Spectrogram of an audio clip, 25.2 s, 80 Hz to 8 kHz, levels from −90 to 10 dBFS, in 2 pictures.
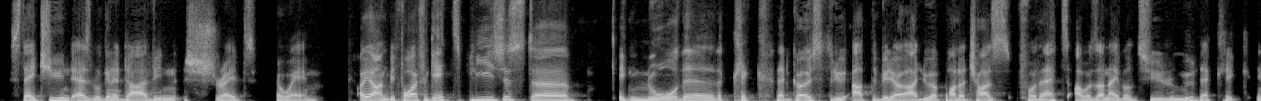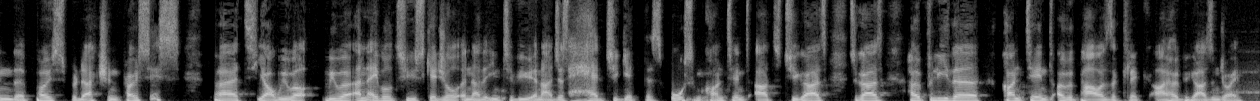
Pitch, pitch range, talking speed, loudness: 135 Hz, 130-150 Hz, 195 wpm, -17 LUFS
